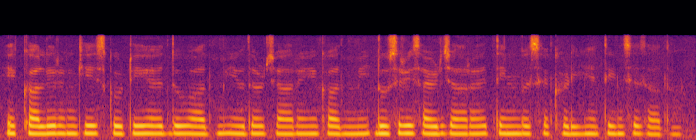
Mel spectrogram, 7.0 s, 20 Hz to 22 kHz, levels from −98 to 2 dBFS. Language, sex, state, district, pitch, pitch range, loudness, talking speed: Hindi, female, Goa, North and South Goa, 215 Hz, 210-215 Hz, -15 LUFS, 225 wpm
